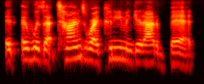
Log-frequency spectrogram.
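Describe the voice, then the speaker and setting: A woman in her fifties with a hoarse voice, a guest telling her story earnestly and with emphasis. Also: fairly low pitch, fast, no echo, highs cut off. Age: 50s. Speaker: guest sharing her experience.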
